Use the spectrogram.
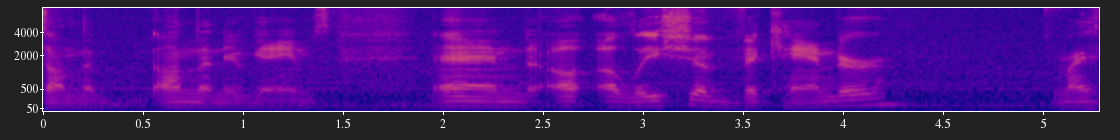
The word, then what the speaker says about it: Alicia Vikander: And Alicia Vikander, am I pronouncing that right? Yep. I'm gonna pretend that I'm pronouncing it right. Okay. Alicia Vikander.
